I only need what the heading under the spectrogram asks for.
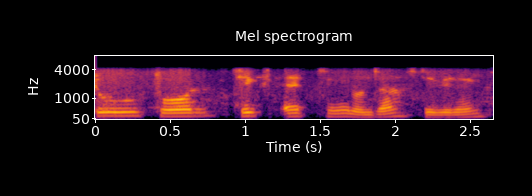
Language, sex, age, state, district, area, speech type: Nepali, male, 18-30, West Bengal, Alipurduar, rural, conversation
